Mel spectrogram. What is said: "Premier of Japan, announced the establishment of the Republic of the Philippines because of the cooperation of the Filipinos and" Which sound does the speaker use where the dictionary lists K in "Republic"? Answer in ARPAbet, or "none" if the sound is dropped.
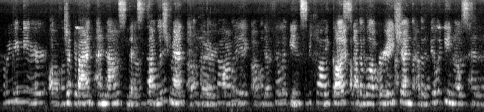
none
